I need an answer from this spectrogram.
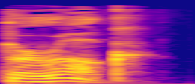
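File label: "baroque", British English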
